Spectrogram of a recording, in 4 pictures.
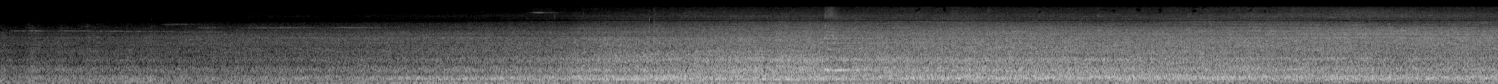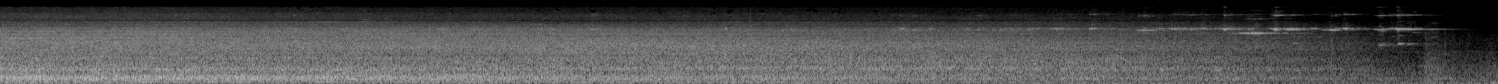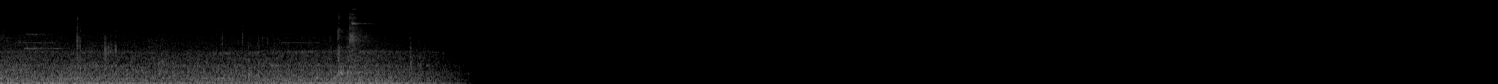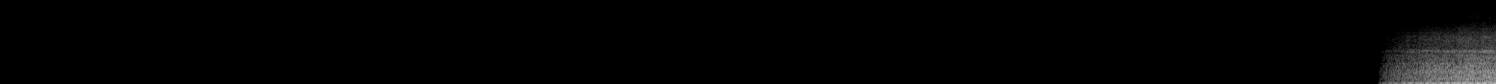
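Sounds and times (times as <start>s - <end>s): high wheel squeals: 0.0s - 4.0s, 23.8s - 30.6s
train wheels rolling: 0.0s - 34.6s
diesel locomotive passing: 0.0s - 34.7s, 58.8s - 59.9s.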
